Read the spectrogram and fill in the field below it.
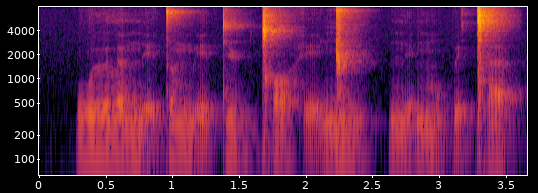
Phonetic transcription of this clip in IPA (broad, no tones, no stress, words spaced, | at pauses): wɯlə nḛt̪ə mḛ tybǀʰɔ hḛŋ͡ǁy | nḛnmɔ̰pḛǀʰæ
